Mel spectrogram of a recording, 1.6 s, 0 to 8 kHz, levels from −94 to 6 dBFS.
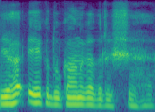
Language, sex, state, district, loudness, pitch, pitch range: Hindi, male, Jharkhand, Deoghar, -15 LUFS, 135 Hz, 120-150 Hz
